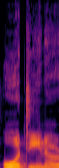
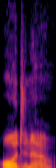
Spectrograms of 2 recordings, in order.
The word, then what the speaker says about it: Audino: But um and and obviously it's ordino right? So uh if we want to yeah if you want Oh ordino okay I've been pronouncing it oh cuz ordino may be derived from audio and a pun on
